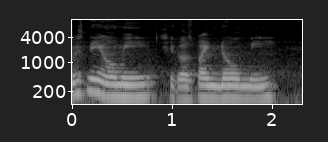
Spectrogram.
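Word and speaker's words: Gnomee: She goes by Nomi. She's always gone by Nomi, you know, when we were kids. And, but, so for online, so she spells it this way, with a G.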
